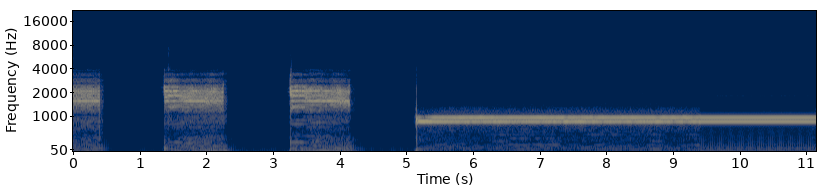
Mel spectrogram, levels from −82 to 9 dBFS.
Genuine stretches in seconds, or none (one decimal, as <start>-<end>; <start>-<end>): 0.0-1.0; 9.4-11.2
